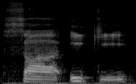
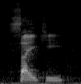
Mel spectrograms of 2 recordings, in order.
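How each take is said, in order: First: Every syllable is said, including the middle vowel. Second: The middle vowel is dropped, giving two syllables. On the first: "Also with an I, it would be like Saiki" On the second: "they take out the middle. So it's just Psyche"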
